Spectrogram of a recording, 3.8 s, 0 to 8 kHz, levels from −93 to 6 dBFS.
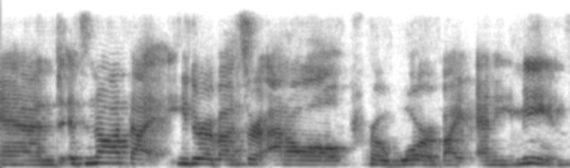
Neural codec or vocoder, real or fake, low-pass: vocoder, 44.1 kHz, 80 mel bands, Vocos; fake; 7.2 kHz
